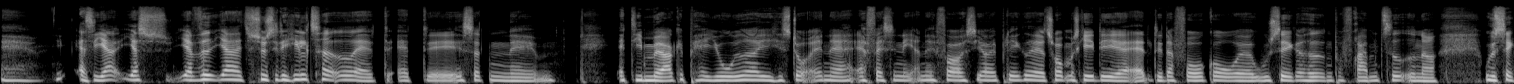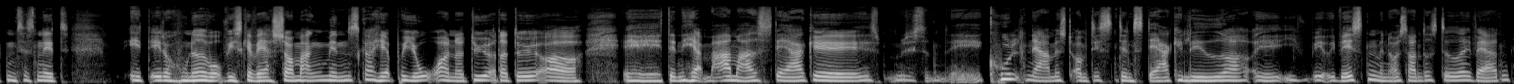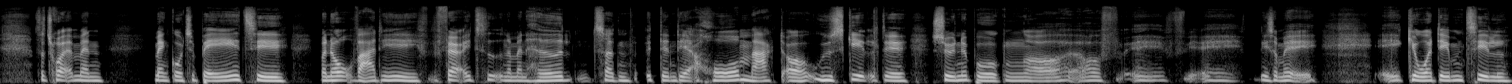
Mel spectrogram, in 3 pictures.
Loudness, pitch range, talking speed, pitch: -20 LUFS, 170-195 Hz, 170 wpm, 185 Hz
